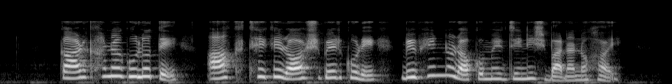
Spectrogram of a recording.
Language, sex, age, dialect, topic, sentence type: Bengali, female, 18-24, Northern/Varendri, agriculture, statement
